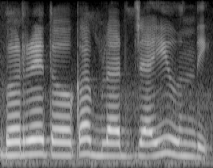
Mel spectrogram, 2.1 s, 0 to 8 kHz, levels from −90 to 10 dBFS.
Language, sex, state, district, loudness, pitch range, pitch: Telugu, female, Telangana, Mahabubabad, -12 LUFS, 225-250 Hz, 235 Hz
